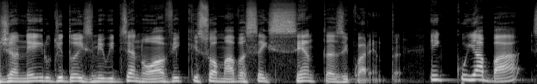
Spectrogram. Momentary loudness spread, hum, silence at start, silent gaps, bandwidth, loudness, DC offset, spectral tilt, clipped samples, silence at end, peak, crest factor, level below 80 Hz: 7 LU; none; 0 s; none; over 20 kHz; -18 LUFS; under 0.1%; -4.5 dB/octave; under 0.1%; 0 s; 0 dBFS; 18 dB; -58 dBFS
